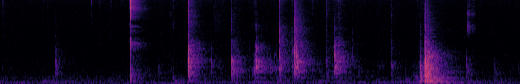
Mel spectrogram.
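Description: Pliers and a cut USB cable being handled: a series of short, sharp clicks and taps, then a louder knock about five seconds in.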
